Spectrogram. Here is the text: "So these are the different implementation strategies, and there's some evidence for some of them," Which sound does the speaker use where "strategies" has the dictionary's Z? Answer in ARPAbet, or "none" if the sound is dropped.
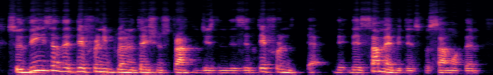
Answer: Z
